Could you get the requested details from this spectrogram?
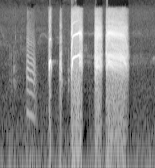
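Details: Chinese francolin crowing call, a recording meant for trapping with a lure speaker: a soft harmonic note, then sharp clicks and three loud, harsh, grating bursts in quick succession.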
